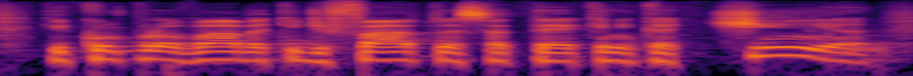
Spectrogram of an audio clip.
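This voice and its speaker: Medium-pitched male speech, fairly slow, over noticeable background noise. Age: 60s. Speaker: dentist and educator. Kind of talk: interview conversation.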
